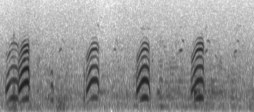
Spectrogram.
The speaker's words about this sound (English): The dictionary defines anomaly as something difficult to classify, a departure from the rule. If any bird meets that description, it's the Wilson's phalarope.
